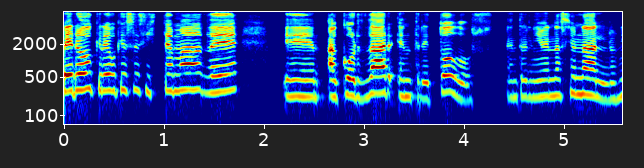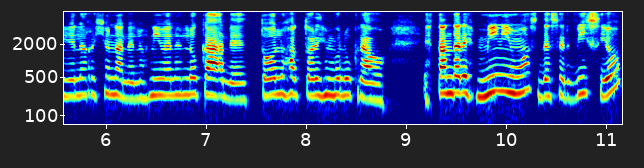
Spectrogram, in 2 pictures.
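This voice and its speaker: The speech has fairly even intonation against a quiet background. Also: woman, high pitch for a woman, moderate pace. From Chile. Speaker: international policy expert. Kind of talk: expert panel discussion. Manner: hesitant, many fillers.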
